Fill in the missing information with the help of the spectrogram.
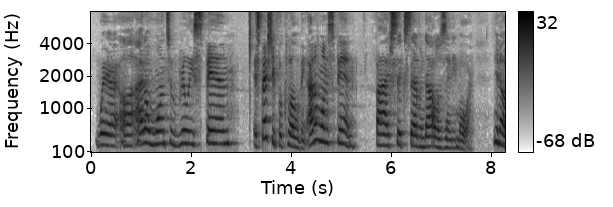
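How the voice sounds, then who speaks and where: A middle-aged woman with a hoarse voice, chatting casually through a thrift and yard sale haul with many fillers and restarts. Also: on the high side, warm tone. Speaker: reseller showing thrift hauls.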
